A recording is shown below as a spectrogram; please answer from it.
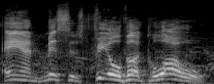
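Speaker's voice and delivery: high, loud hyped wrestling commentary; live play-by-play. Acted. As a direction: call the brawl like a ringside announcer.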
